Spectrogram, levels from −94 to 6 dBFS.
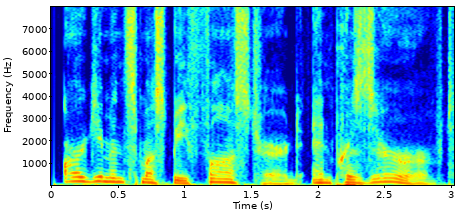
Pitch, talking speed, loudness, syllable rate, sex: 125 Hz, 120 wpm, -19 LUFS, 4.3 syllables/s, male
